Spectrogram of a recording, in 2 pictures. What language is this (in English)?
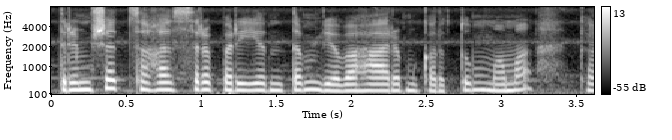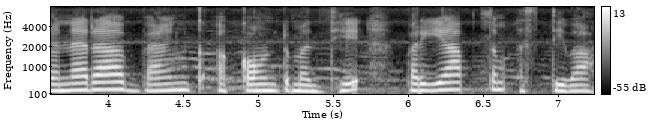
Sanskrit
